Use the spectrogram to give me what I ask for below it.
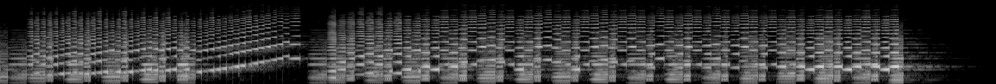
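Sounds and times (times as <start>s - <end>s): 
Saltarelle accordion on piccolo flute register: 0.0s - 9.5s.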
